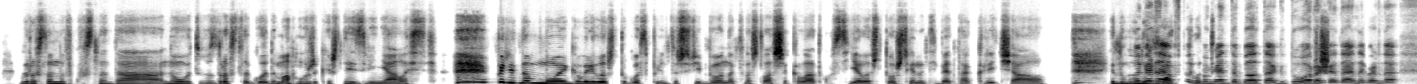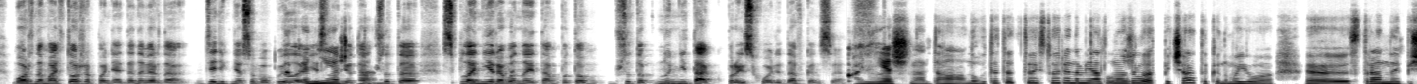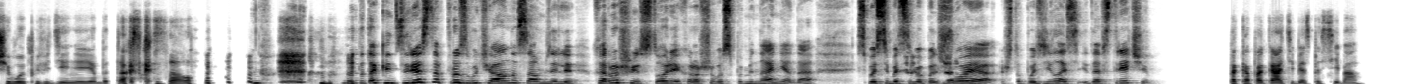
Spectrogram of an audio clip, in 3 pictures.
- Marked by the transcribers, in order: laugh; tapping; other background noise; other noise; laugh
- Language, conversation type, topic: Russian, podcast, Какие приключения из детства вам запомнились больше всего?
